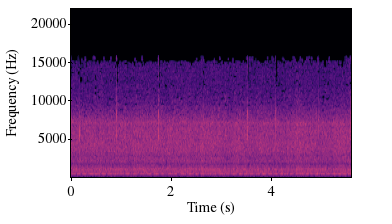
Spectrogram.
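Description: Cooling fans of a 2 kW compact FM broadcast transmitter running: a steady whoosh with a constant hum, and a few faint clicks as its front-panel buttons are pressed.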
